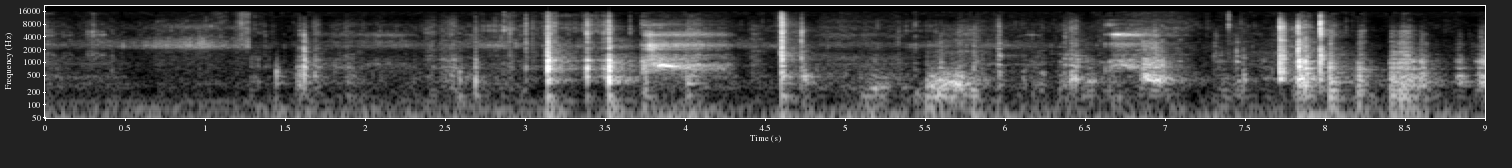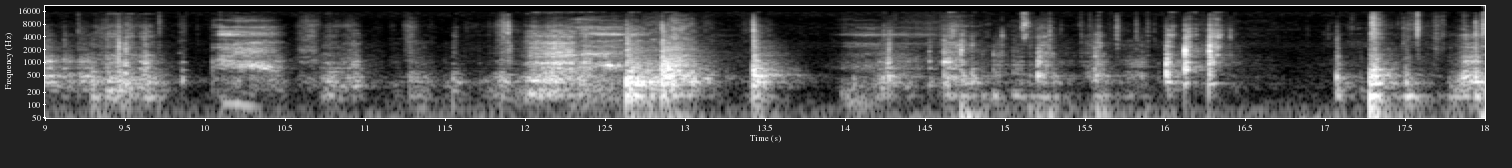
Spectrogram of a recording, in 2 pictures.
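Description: A LiFePO4 battery's cell pack being forced out of its tight-fitting plastic case: irregular scraping and rubbing of plastic against plastic, broken by many small knocks, with the longest and loudest stretch of scraping about twelve seconds in.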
